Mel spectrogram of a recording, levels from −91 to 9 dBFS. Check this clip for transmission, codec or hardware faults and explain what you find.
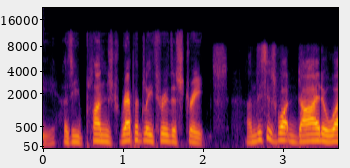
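One transmission fault is present. A call bitrate drop begins at 2.02 s and lasts to the end of the clip. The encoder was squeezed from a rate pointing to about 32 kbps down to about 12 kbps, coding the speech more coarsely, and the audio band narrowed from 12 kHz to 8 kHz. The result is rougher, more muffled speech, bottoming out for the final 1.38 s.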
